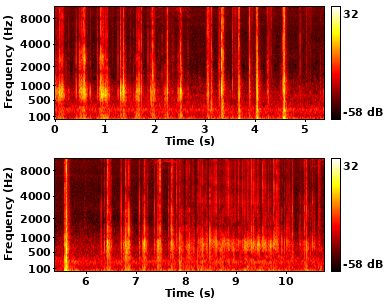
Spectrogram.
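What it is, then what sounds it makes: Textured leather wallet scratched. A wooden ear pick tip scratches along the textured surface of a black woven-embossed leather long wallet lying flat. The sound is a steady run of short, dry scratching strokes with a mid-range rasp, each dying away almost instantly, with a few sharper, louder ticks near the middle.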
